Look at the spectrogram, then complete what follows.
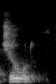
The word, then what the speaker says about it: Joule: A pronúncia correta é Joule, James Joule.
